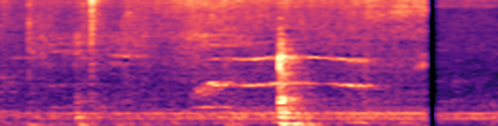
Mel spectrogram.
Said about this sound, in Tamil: நம்ம கொதிக்க வச்சிருக்க அந்த பருப்பு சாறில் நம்ம தாளிசம் பண்ணது எல்லாத்தையும் கொட்டிடலாம்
